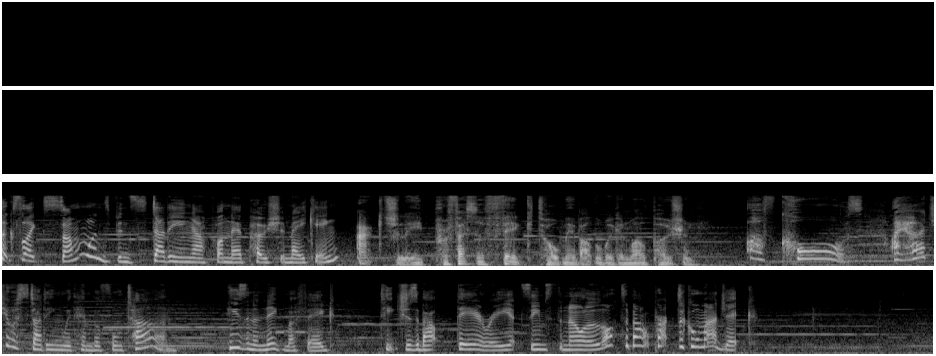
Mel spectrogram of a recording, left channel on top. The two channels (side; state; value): left; silent; digital silence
